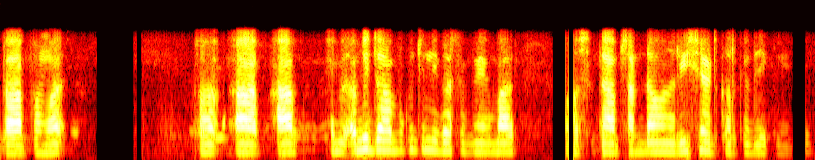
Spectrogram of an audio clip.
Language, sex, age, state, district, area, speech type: Hindi, male, 45-60, Rajasthan, Jodhpur, urban, conversation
